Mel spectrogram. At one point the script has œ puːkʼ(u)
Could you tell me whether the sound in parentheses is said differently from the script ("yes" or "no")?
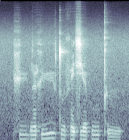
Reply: yes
